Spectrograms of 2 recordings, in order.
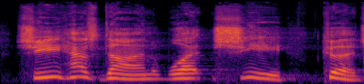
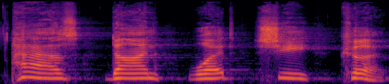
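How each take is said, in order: First: She has done what she could, slowly, weight on She; slow emphatic reading. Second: Has done what she could, slowly, weight on has; slow emphatic reading. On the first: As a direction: land each word slowly. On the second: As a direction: lean into each word slowly. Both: Shown as a demonstration. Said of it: "Look at these next few words".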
